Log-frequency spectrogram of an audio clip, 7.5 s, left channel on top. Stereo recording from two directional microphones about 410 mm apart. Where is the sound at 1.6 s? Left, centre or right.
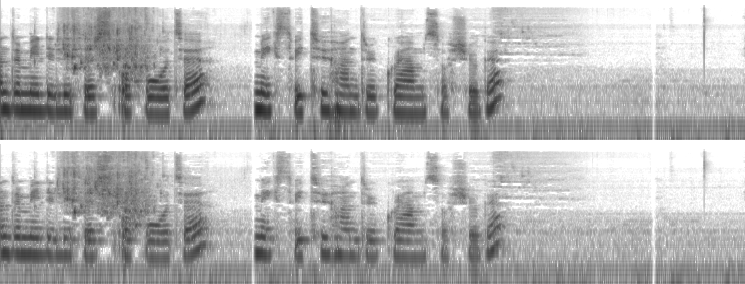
Centre.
